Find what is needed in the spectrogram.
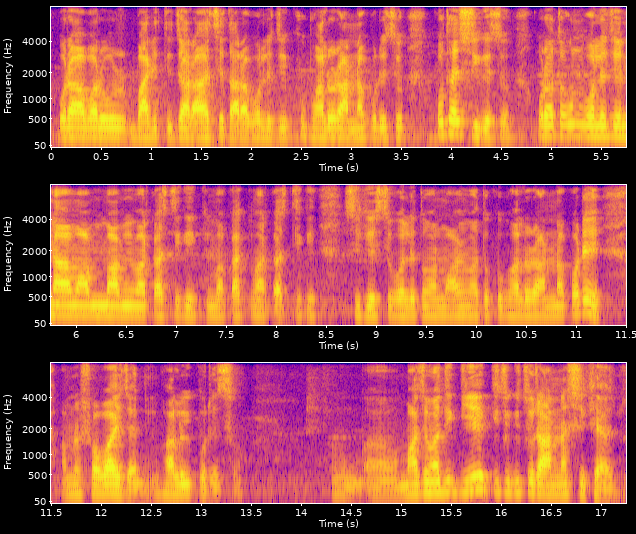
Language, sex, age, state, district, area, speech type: Bengali, female, 60+, West Bengal, South 24 Parganas, rural, spontaneous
